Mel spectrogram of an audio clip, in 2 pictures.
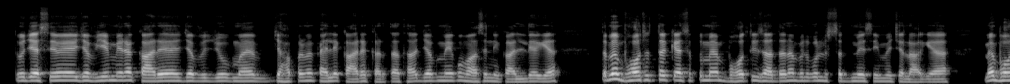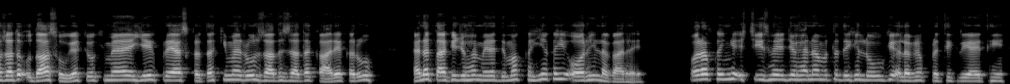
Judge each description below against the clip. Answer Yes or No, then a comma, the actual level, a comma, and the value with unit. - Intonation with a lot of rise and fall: No, average, 4.5 semitones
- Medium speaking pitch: Yes, medium, 180 Hz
